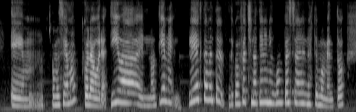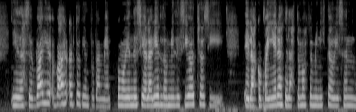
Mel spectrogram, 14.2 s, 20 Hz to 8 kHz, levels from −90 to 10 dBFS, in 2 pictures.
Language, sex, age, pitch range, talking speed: Spanish, female, 20-39, 205-270 Hz, 165 wpm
